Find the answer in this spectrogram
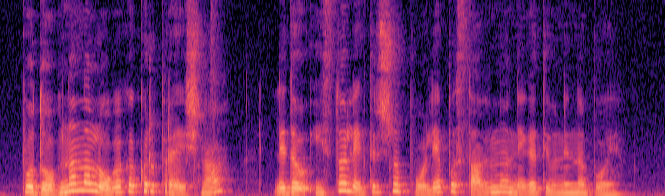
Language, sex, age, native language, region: Slovenian, female, 30-49, Slovenian, Drava region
